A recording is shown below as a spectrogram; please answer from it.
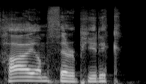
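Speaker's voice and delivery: put-on lisp. Acting out giving your name in an imagined scene: put-on lisp. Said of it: "and you had a lisp".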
